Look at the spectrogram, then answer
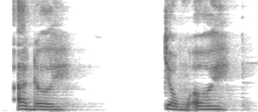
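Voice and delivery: whimpering moan. Narrator reads a woman calling out to her husband, moaning. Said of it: "nhưng miệng lại rên rỉ".

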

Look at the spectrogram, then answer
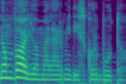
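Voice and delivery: ordinary delivery

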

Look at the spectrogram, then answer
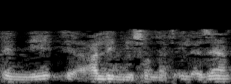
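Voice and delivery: ordinary talk, nothing marked

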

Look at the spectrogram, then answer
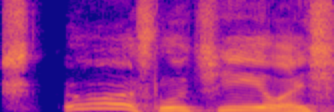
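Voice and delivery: soft, hoarse, rasping, croaking wheeze. A nobleman, just dragged from the water and coughing, asks what happened: hoarse wheeze. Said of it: "прохрипел он".

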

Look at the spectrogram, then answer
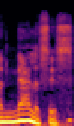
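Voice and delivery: analysis with stress on second syllable -na-. Teaching pronunciation from an IELTS listening test: stress on na in analysis. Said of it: "analysis 它放在第二个音节，放在na 上面了".

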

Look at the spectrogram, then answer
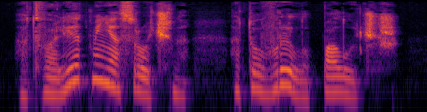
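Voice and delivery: ordinary delivery

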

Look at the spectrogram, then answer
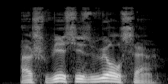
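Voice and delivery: joking, teasing, playfully mocking tone. Trautman answers Esmeralda's mocking question, teasing, matching her tone. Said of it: "в тон ей ответил Траутман".

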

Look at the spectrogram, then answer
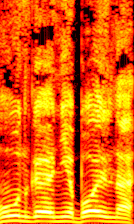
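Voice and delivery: loud, growled monster voice. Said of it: "прорычал я".

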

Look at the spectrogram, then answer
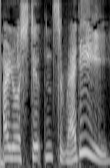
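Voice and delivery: slow, "ready" drops in an odd falling tone.

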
